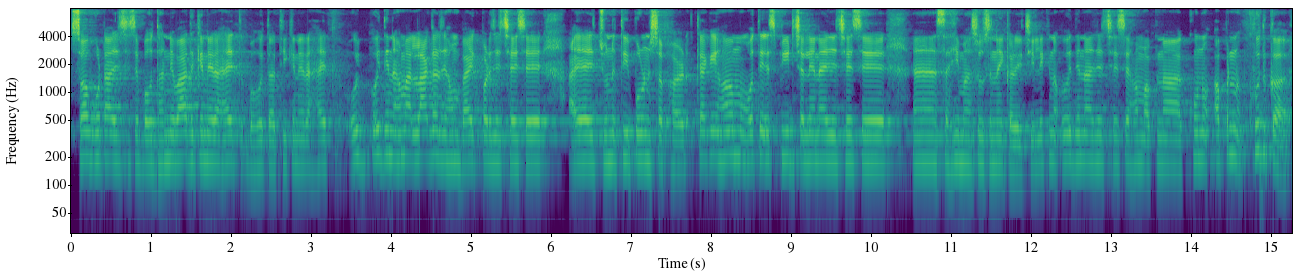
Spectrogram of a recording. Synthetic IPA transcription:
səbɡoʈad͡ʒet͡ʃʰɛsebəɦut̪̚d̪ʱənjəβad̪keneɾəɦɛt̪ʰbəɦut̪ət̪ʰikeneɾəɦɛt̪ʰ | oioid̪inaɦəmɾalaɡəld͡ʒeɦəmbajk̚pəɾd͡ʒet͡ʃʰɛsʰe | a̰jat͡ʃunt̪ipuɾnsəpʰəɽkakiɦəmot̪espiɖt͡ʃəlenajd͡ʒet͡ʃʰɛse | səɦiməɦsusnəjkəɾɛt͡ʃʰilekinoid̪inad͡ʒet͡ʃʰɛseɦəməpnakonoʔəpnkʰud̪kə

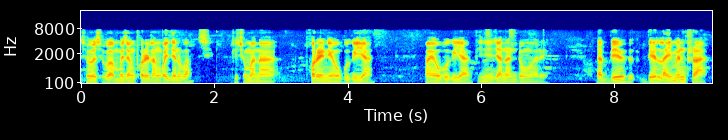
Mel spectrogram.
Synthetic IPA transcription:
sʰɯβasɯbamɯzaŋpʰɔɾajlaŋbajzɯnba | kʰisumana | pʰɔɾajniawbɯɡɯja | majawbɯɡɯjabinizanandɔŋaɾe | dabebelajmɯnpʰɾa̰

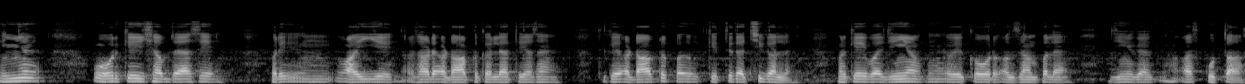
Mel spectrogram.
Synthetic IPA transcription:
ɪjãːoːɾkeiʃəb̚d̪ɛːseː | pəɾaːieːsaːɖeːəɖaːpʈkəɾlaːt̪eːɛːsɛ̃ː | t̪ːkeəɖaːp̚ʈpkɪt̪ːeːt̪eːətːʃʰiːɡəlɛːpəɾkeibad͡ʒɪjãːɪkoːɾɛɡzãːmpəlɛːd͡ʒɪãːkeskuːt̪ːaː

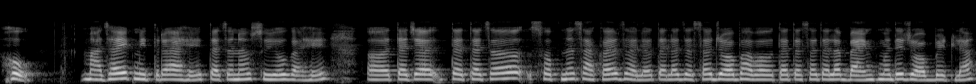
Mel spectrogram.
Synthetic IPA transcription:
ho | mad͡zʱaekmit̪ɾəaɦet̪jat͡sanaʋsujoɡaɦe | t̪jat͡ɕat̪at̪jat͡səsʋəpnəsakaɾd͡zʱaləːt̪jalad͡zəsad͡ʑɔbʱaʋaɦot̪at̪əsat̪jalabɛ̃ŋkməd̪ʱːjed͡ʑɔbːʱeʈla

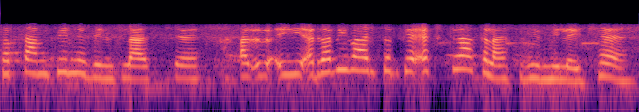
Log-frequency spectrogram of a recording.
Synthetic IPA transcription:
səb̚t̪amtined̪inklast͡ʃʰɛɔɾiɾəbiʋaɾsəb̚ʱkeeksʈɾaklasbʱimilɛt͡ʃʰɛ

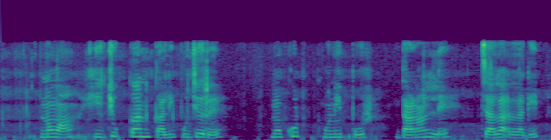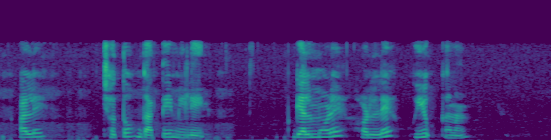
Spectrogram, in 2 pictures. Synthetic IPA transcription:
nɔwahid͡ʒuʔkankalipud͡ʒəɾɛ | mɔkuʈ̚hunipuɾ | d̪aɽ̃anlɛt͡ʃala̰ʔləɡit̪̚ˀalɛ | t͡ʃʰɔt̪ɔɡat̪ɛmile | ɡɛlmɔɽɛhɔɽlɛ | hujuʔkana

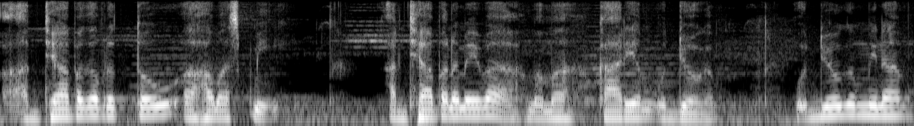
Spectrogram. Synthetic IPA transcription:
ɐd̪ʱjaːpɐkɐʋɾut̪ːɐwɐɦɐmɐsmi | ɐd̪ʱjaːpɐnɐmeːʋɐmɐmɐkaːɾjɐmud̪joːɡɐm | ud̪joːɡɐmʋina

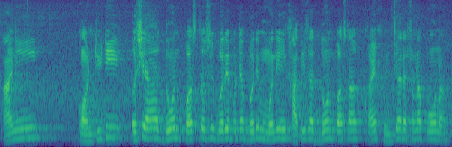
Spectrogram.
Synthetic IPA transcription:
aɽ̃i | kʋɔ̃ɳʈiʈiəɕiaad̪onpəst̪əːɕibəɾip̬əɳt̪jãbəɾiməd̪ĩɦekʰat̪it͡sad̪onpəsnaaɽ̃ĩkʰunt͡ɕjaɾəʂəɽapona

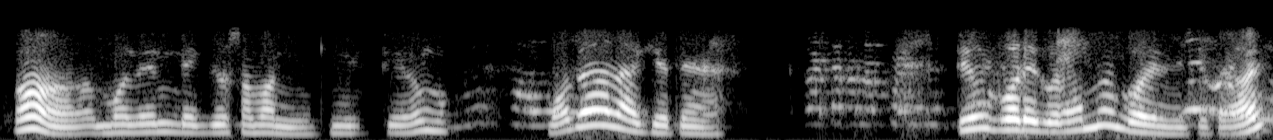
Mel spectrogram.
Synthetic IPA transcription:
ɦʌ̃mʌlenek̚d̪osʌmanikint̪eɦomʌ | mʌd͡zaalaɡjot̪jã | t̪eɡʌɾekoɾamrʌɡʌɾeniket̪aɦʌj

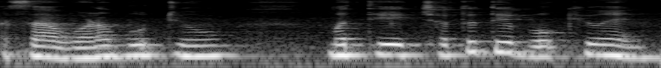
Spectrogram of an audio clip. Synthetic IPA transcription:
ɐsãʋɐɽ̃ə̆buːʈijũ | mɐt̪ʰet͡ɕʰɐt̪ʊt̪ebʱoːkʰijũaːɦɪnɪ̆

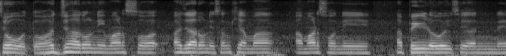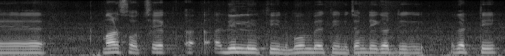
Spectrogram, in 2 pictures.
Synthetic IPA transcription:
d͡ʒoot̪oɦəd͡ʒaɾonimãɳsoɦəd͡ʒaɾonisə̃ŋkʰjamãamãɳsoni | əpiɭɦojt͡ʃʰeəne | mãɳsot͡ʃʰekd̪ɪlːit̪ʰinbombet̪ʰinit͡ʃəɳɖiɡəʈ | ɡəʈ̚t̪ʰi

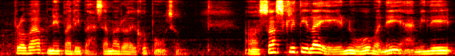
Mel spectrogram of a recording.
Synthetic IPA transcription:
prʌbʱabnepalibʱasamarʌɦekopa̰w̃t͡sʰʌ̰̃w̃ | sʌ̃skrit̪ilajɦernuɦobʱʌneɦa̰mile

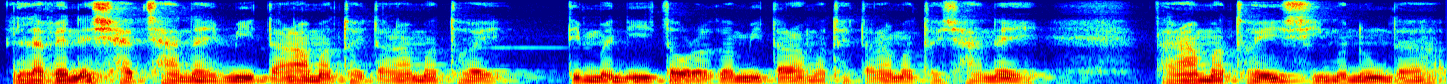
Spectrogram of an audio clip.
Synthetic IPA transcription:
elebʱenesatsʰanɐjmitɐɾamatʰojtaɾamatʰoj | timːɐnitɐwɾɐɡɐmitɐɾamatʰojtaɾamatʰojsʰanɐj | tɐɾamatʰojsimɐnuŋdɐ

